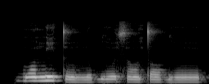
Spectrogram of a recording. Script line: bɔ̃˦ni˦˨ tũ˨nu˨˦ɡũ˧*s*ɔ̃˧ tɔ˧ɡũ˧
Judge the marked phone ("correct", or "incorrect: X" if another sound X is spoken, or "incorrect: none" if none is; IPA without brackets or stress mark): correct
